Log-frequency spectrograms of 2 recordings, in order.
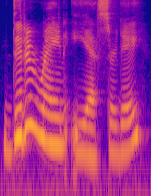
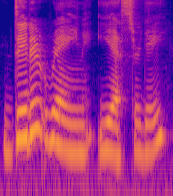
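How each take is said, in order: First: Did and it blend into one linked sound. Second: Did and it blend into one linked sound.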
